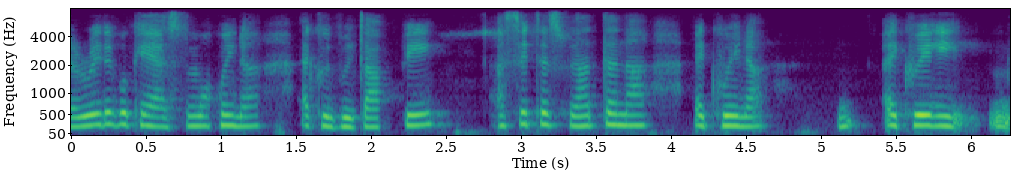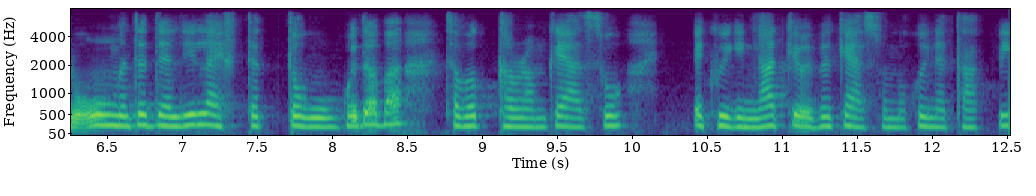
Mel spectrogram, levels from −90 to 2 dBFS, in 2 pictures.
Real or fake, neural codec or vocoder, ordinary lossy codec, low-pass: fake; codec, 16 kHz, 0.8 kbps, ZipCodec; AAC, 48 kbps; 7.2 kHz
